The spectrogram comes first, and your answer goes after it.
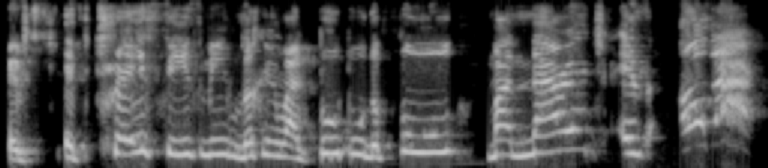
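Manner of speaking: high, distraught wail; wailing LaChance. Retold or imitated. LaChance wailing from behind the locked door, high and distraught. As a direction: cry it through the door. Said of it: "LaChance from behind the door say".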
